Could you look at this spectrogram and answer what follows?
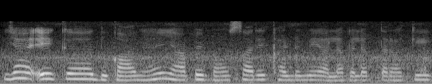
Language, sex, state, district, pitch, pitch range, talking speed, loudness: Hindi, female, Chhattisgarh, Raipur, 210 Hz, 195-240 Hz, 195 wpm, -18 LUFS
